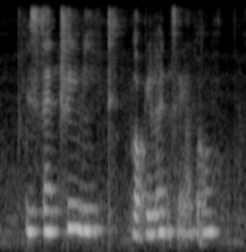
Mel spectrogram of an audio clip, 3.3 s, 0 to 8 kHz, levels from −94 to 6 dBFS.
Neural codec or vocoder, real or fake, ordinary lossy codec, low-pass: codec, 24 kHz, 3 kbps, HILCodec; fake; none; 7.2 kHz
